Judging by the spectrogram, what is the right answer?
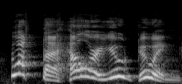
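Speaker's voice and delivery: loud, high furious yell; angry shout. A narrator's reading. Intelligent man shouts at narrator opening window, loud angry. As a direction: bark at him to stop. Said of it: "shouted the intelligent man".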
